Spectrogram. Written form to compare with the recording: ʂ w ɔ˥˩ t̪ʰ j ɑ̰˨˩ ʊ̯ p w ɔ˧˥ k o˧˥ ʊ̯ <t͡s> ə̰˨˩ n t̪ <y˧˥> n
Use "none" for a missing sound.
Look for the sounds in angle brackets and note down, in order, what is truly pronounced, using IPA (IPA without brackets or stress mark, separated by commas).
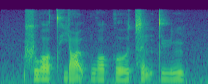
t͡s, y˧˥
